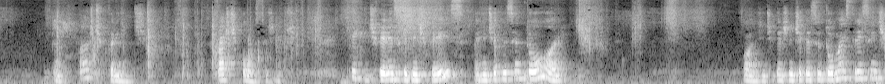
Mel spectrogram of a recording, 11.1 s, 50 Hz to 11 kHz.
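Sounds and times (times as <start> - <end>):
paper rustling: 0.6 - 5.9, 7.2 - 9.0.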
